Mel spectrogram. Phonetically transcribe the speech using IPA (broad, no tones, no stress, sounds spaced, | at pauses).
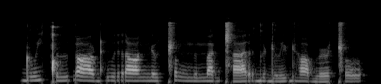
ɖ u j ǃ ɯ ɠ ɑː ɖ ɠ u r ɑː ŋ ɳ ɯ ǁ o ŋ m ʏ m a ɡ ǁ a r ɡ ɯ ɖ ɯ j ɖʱ ɑ b ə˞ ǁ o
